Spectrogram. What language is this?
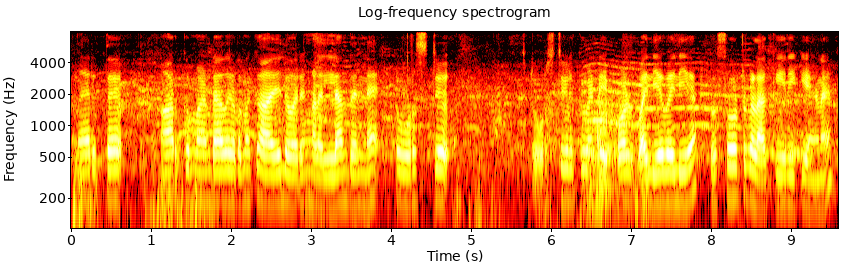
Malayalam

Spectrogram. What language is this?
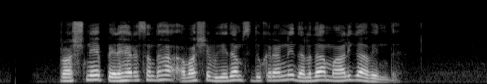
Sinhala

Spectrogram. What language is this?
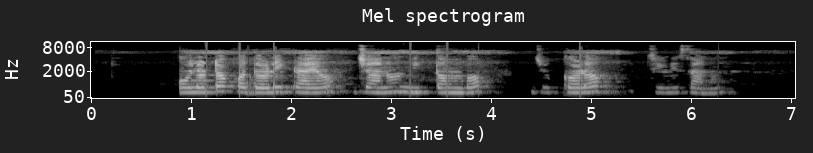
Odia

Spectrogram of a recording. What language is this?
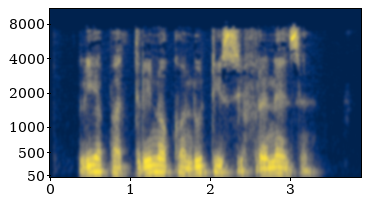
Esperanto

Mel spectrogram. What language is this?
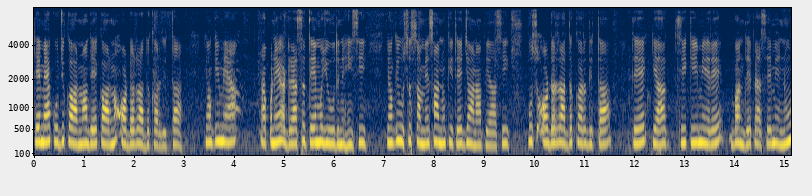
Punjabi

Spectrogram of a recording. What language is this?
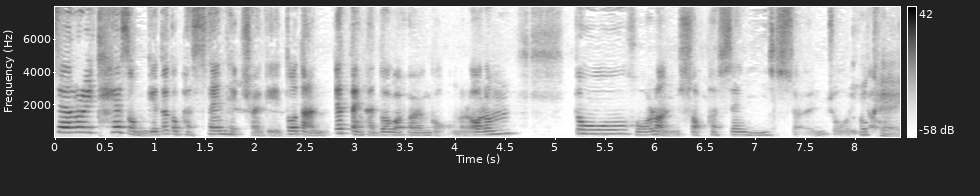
Chinese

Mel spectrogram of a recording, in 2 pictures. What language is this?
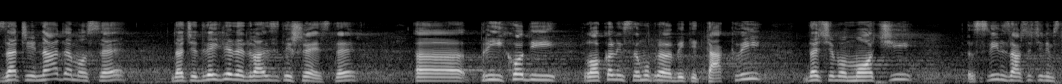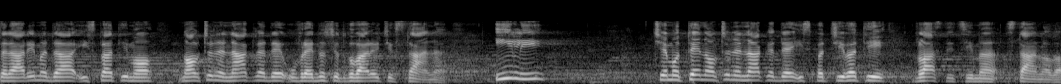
Serbian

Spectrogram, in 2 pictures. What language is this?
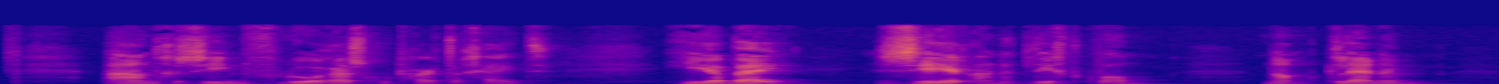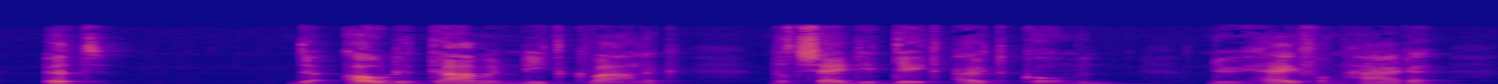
Dutch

